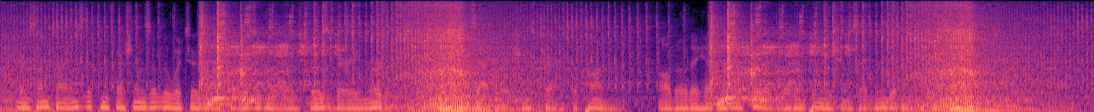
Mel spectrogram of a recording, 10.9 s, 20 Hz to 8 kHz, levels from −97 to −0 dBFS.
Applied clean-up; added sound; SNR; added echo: none; Accelerating, revving, vroom / Mechanisms; -3 dB; none.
